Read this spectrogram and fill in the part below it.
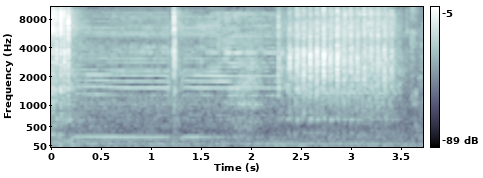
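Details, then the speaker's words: Lumispa facial device squeaks when pressed too firmly, especially at face edges, under bones or on the forehead: a steady, reedy buzzing squeak, broken once, then quick rattling ticks as pressure changes. "It has a little squeaky noise when you press too firmly. So, especially when you're coming into the edges of the face, or when you're coming in around underneath the bones or on the forehead, it's very easy to press too firmly."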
